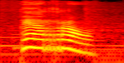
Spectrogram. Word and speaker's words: perro: Spanish it's very easy you have to make it like a frog like like my name or perro pero very good the vels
